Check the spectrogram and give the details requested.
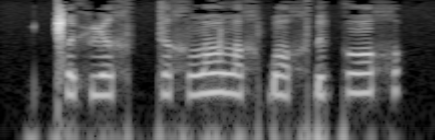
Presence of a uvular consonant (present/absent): present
